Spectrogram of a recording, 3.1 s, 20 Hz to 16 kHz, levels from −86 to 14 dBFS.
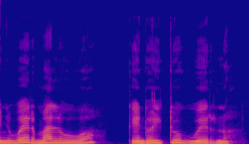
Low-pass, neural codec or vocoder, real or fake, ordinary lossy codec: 14.4 kHz; none; real; none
